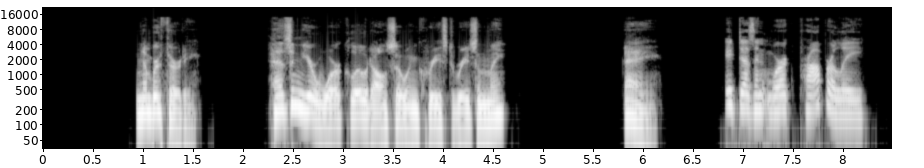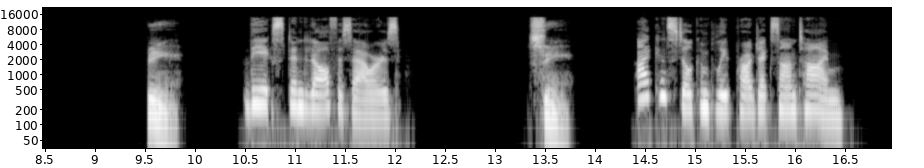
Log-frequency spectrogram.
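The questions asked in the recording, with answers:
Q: Hasn't your workload also increased recently?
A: C: I can still complete projects on time.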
